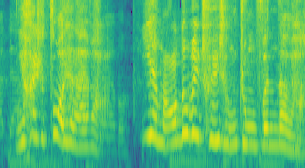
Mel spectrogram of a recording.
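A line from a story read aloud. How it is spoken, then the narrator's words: Shouted. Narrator (Chinese): 朋友吼了一句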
